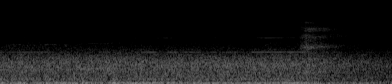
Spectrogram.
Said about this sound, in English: Is that someone from North Hykeham hoovering their car in the background? Can you hear that? yeah, typical North Hykeham, isn't it?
